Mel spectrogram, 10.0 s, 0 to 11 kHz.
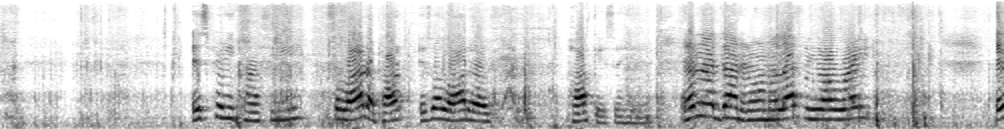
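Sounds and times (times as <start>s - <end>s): nylon bag rustling: 0.0s - 9.4s.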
